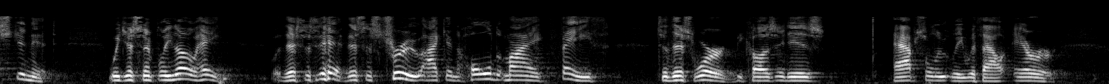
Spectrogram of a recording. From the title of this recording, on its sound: Ketha Heights Baptist Church ~ Live Broadcast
